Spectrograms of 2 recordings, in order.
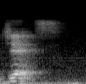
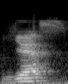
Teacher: some people speaking in english would say jess with a j they interchanged the j and the y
